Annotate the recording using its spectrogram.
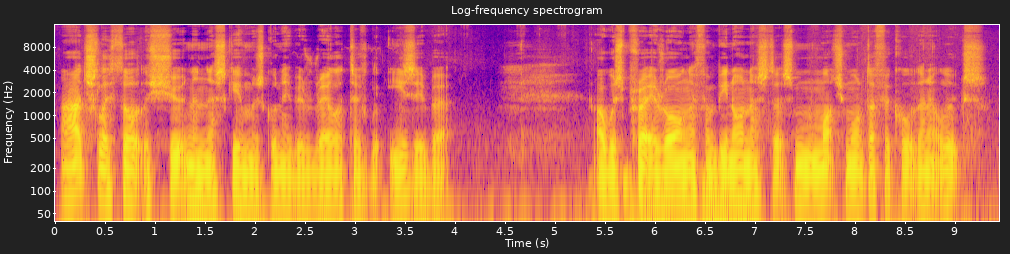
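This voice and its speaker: Male gamer, deep voice, low-key running commentary while playing. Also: steady tone, normal speed. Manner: low-key, thinking aloud. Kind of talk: casual gameplay commentary.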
